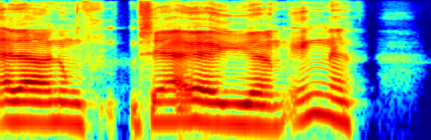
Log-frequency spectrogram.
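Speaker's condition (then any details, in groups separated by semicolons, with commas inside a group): Cerebral palsy; wheelchair user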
